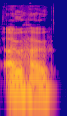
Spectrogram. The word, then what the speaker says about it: Ojo: It, it's spelled O J O, but it's pronounced Oho.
